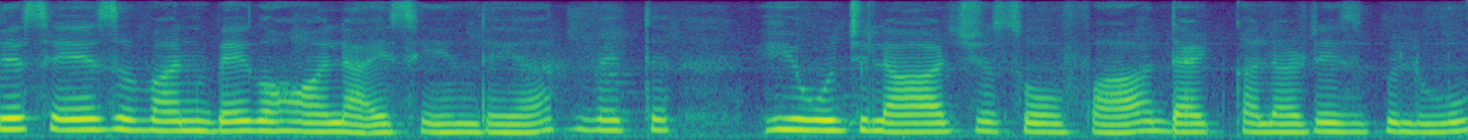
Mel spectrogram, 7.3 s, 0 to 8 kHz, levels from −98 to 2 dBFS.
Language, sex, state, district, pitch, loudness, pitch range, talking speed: English, female, Punjab, Pathankot, 195 Hz, -15 LUFS, 180-215 Hz, 130 wpm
